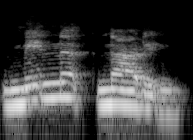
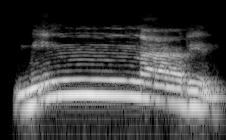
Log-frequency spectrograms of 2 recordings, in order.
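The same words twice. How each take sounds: First: The first n is pronounced separately, without merging. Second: The two n sounds merge into one long nasal. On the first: The speaker calls it wrong. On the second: The speaker calls it right. "Min narin with ghunna"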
